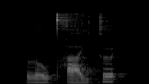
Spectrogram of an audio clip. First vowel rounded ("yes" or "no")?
yes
